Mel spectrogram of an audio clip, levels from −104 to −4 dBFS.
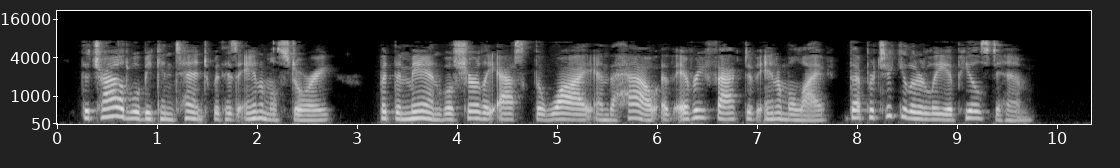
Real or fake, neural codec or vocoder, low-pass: real; none; 7.2 kHz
